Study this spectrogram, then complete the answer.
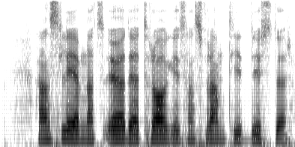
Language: Swedish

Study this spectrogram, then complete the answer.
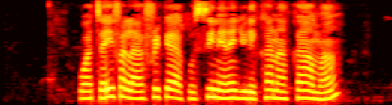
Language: Swahili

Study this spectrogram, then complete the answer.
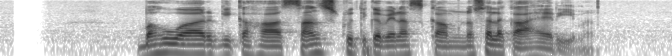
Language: Sinhala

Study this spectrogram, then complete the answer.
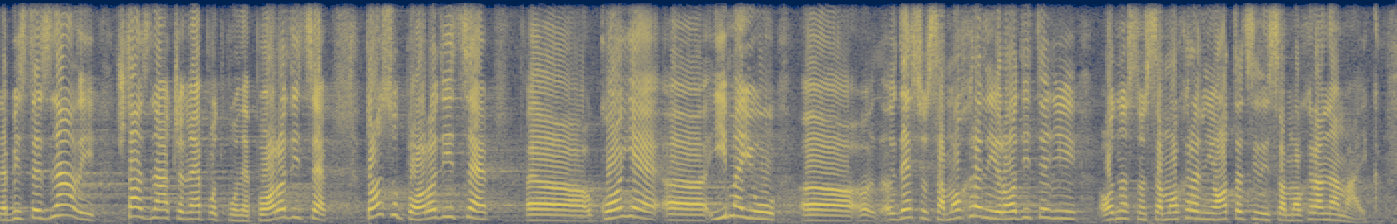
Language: Serbian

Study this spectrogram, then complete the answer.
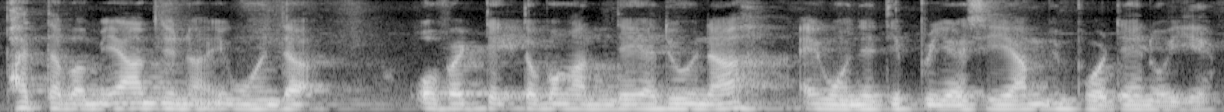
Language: Manipuri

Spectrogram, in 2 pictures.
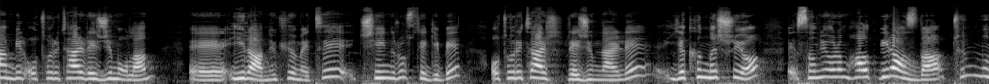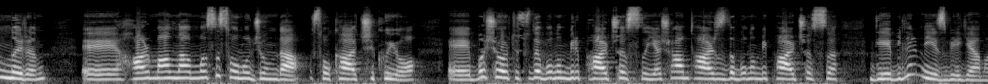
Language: Turkish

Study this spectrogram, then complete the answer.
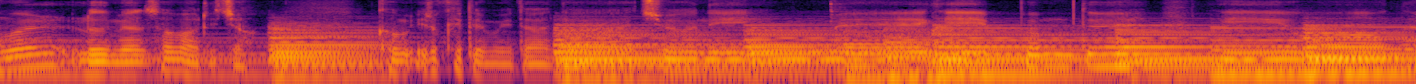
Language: Korean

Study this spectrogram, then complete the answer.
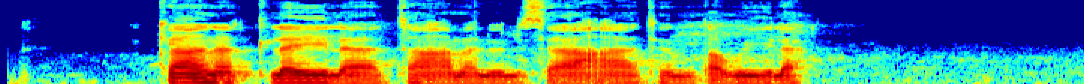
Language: Arabic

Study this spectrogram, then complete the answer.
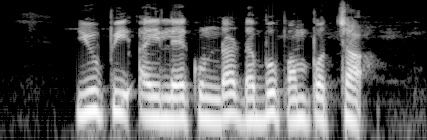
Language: Telugu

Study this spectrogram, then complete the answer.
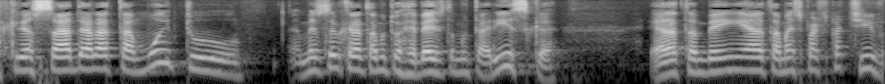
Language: Portuguese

